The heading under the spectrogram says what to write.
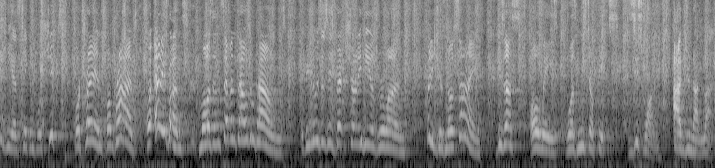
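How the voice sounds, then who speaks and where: An actor playing an excitable French manservant who narrates in a theatrical, exclamatory way with a French accent in a radio drama. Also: high-pitched, natural voice. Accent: French, put on for the role. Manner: theatrical, exclamatory, foreign-sounding phrasing. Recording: hollow reverberant studio with noise.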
